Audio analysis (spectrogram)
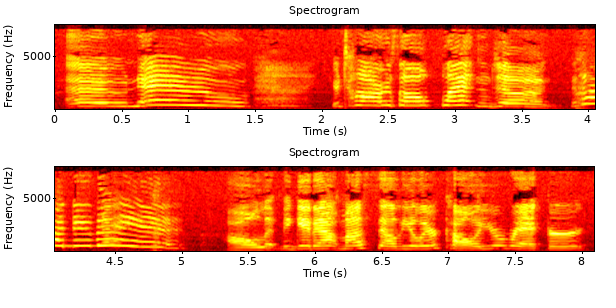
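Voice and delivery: squeaky high comic commercial character, drawn out; Geico pothole voice. Retold or imitated. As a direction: ham up a goofy cartoon pothole from an ad. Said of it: "one of my favorite commercials".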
